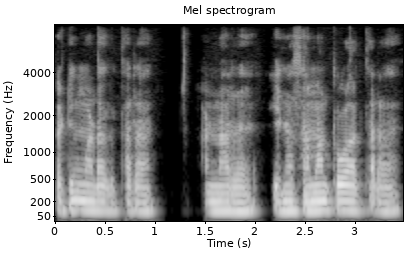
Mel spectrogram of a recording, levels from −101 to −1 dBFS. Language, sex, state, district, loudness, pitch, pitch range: Kannada, male, Karnataka, Dharwad, -19 LUFS, 100 Hz, 95-105 Hz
